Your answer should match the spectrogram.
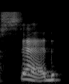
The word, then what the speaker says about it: SED: you can remember that the S when when sounded out said rhymes with bed so you know that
